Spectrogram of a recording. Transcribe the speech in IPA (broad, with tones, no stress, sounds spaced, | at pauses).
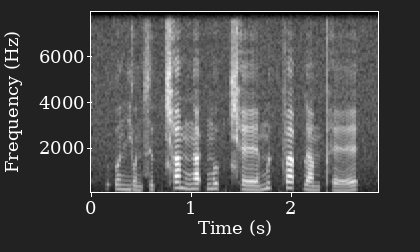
ʔ o˧ n j o˨˩ n s ɯ˨˩ k̚ t͡ɕʰ a˥˩ m ŋ a˥˩ k̚ m o˥˩ k̚ t͡ɕʰ ɛː˧ m ɯ˥˩ k̚ f a˥˩ p̚ l a˧ m pʰ ɛː˩˦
